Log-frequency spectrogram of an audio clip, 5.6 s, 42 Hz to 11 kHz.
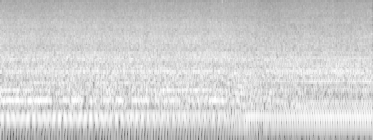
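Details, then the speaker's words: Husqvarna 26 hp lawn tractor, about 500 hours, 3300 rpm no-load top speed, deck unused for years and likely rusty/seized: steady high hum drops in pitch once electric PTO engages and never recovers; engine bogs under load. "but as soon as you engage that pto um it just does not get up you know to"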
